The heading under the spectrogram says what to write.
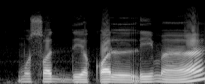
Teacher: memasukkan huruf tanwinnya kepada huruf lam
